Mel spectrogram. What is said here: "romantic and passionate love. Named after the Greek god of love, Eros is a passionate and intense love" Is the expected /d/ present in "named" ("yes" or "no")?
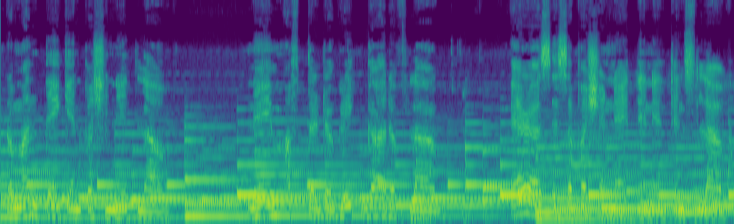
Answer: no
